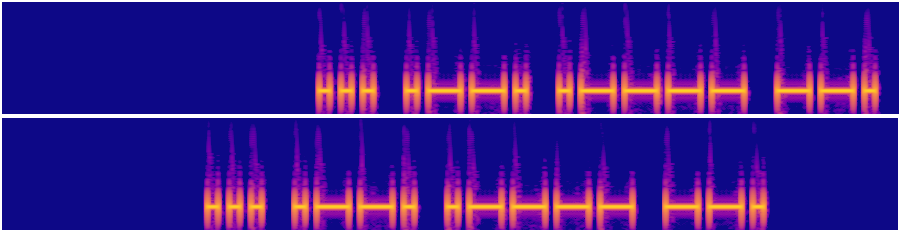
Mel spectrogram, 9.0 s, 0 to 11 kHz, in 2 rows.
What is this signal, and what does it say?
Morse code, heard as a keyed tone, about 22 wpm, 700 Hz. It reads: SP1G SP1G
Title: DXCC-100 Call Signs - 4 Characters - Repeated 2x - 22wpm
